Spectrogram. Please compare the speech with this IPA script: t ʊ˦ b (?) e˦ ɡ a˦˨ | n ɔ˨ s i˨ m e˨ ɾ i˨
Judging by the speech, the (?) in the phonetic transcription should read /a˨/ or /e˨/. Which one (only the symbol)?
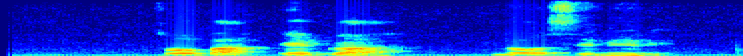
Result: a˨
